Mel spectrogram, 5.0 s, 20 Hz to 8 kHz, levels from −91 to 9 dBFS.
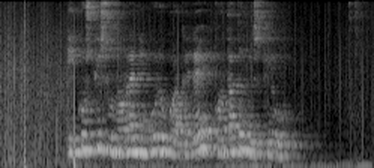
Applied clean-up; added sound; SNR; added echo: none; Crackle; 16 dB; reverberation time 0.8 s.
